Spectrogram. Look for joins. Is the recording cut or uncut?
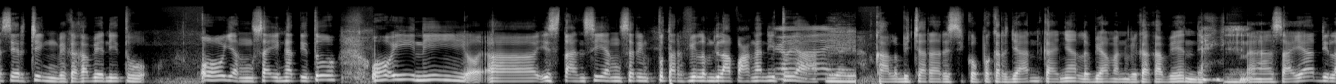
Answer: cut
